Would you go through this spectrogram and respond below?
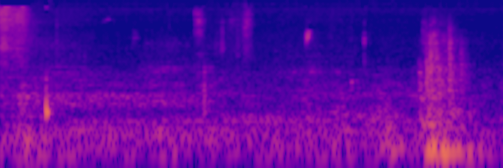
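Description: Car doors on a Rivian being opened, a few soft clunks and latch sounds, one near the start and a louder burst near the end, with faint background noise and a voice speaking.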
